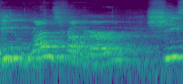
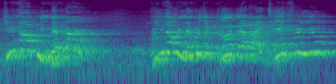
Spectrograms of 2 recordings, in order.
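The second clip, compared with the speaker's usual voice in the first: indignant outburst; 7 semitones higher than usual. Retold or imitated. Preacher imagines confronting the forgetful cupbearer, mock outraged. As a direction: demand how he could forget. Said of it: "I'm like".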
